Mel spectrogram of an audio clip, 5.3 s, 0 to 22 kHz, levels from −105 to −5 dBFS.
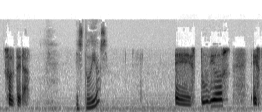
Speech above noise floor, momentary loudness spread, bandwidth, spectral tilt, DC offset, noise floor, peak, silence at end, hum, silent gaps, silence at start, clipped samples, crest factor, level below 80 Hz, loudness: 34 dB; 16 LU; 10.5 kHz; -3.5 dB/octave; under 0.1%; -49 dBFS; 0 dBFS; 0 s; none; none; 0.1 s; under 0.1%; 18 dB; -58 dBFS; -15 LUFS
